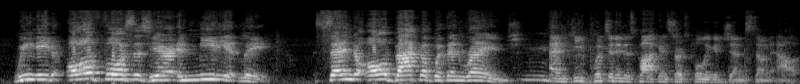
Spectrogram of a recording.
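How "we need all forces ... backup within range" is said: very loud, commanding, drawn-out shout. Game master voicing a man yelling into a scroll he carries, yelling orders. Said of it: "and he's yelling".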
